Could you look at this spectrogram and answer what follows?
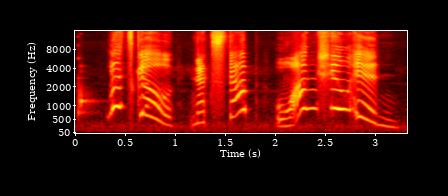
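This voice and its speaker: A woman voicing a tiny, cheeky, excitable female fairy companion in a video game. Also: very high-pitched, drawn-out words, very noisy, heavily acted. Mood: cheerful, eager. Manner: speaks of self in third person, chirpy, blunt.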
